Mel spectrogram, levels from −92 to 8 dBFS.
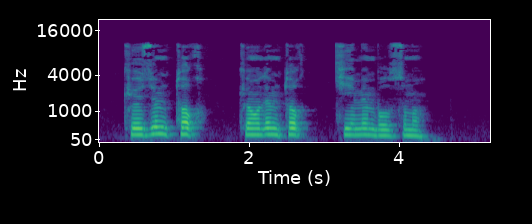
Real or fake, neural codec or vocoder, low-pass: real; none; 10.8 kHz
